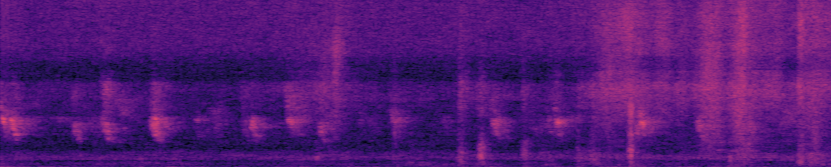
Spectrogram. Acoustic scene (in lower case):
park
